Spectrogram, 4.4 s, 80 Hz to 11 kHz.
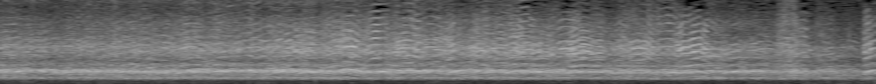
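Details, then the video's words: Over 20,000 snow geese spooked into flight from grazing fields at a refuge, passing low overhead: loud, massed honking with individual higher yelping notes standing out from a continuous clamour. "20,000 snow geese attacking photographer in flying frenzy."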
